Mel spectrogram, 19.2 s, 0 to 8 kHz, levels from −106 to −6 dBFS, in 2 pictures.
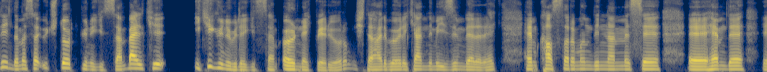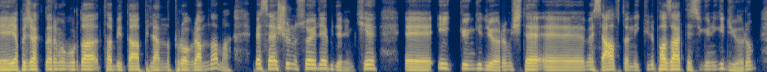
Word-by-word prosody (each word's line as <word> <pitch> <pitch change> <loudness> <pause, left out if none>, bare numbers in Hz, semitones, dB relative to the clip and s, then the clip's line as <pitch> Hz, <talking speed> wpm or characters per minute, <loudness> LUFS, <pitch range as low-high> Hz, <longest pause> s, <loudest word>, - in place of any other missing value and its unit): değil 220 -6 -2
de, 140 - -1
mesela, 160 +1 0
3-4 190 -1 0
günü 145 -5 -5
gitsem, 120 +4 -1
belki 175 0 +5 0.4
2 225 +7 -1
günü 170 -10 -1
bile 120 -1 -2
gitsem, 110 +1 -4
örnek 120 -8 +3
veriyorum, 105 +10 -2
işte, 130 -3 -3
hani, 120 +1 0
böyle, 125 0 -1
kendime 130 0 -2
izin 125 +1 -4
vererek 115 0 -2 0.3
hem 145 -1 +3
kaslarımın 145 0 0
dinlenmesi, 140 0 +1 0.3
eee, 125 -1 +7
hem 140 +1 +4
de, 140 -1 +4 0.2
eee, 120 - 0
yapacaklarımı 140 +2 +1
burada 140 0 +2
tabii, 130 -2 -3
daha 125 -1 +3
planlı 120 -1 -5
programlı 125 +4 -1
ama, 190 - -6 0.3
mesela, 160 -2 +2
şunu 175 +1 -2
söyleyebilirim 145 - -2
ki, 165 - -2 0.4
eee, 115 -1 +2
ilk 175 -4 -4
gün 160 -1 -4
gidiyorum, 130 -6 -3
işte, 130 +1 +1
eee, 120 0 -1
mesela, 145 -1 +3
haftanın 130 -2 -1
ilk 110 -4 -11
günü, 160 +3 -9
pazartesi 140 -2 +2
günü 135 0 -9
gidiyorum. 140 - -7
135 Hz, 155 wpm, -25 LUFS, 120-145 Hz, 0.4 s, eee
